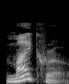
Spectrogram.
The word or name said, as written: micro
